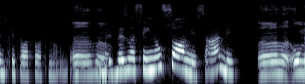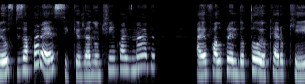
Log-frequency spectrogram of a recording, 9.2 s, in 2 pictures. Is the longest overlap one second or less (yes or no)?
yes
